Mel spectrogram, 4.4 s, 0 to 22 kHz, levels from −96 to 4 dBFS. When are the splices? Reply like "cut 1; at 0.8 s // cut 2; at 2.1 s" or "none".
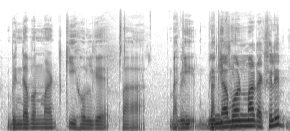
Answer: none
